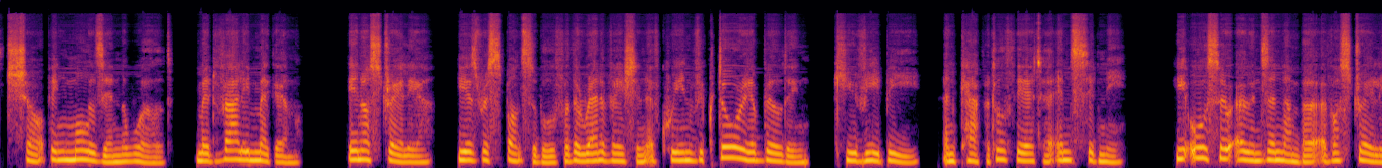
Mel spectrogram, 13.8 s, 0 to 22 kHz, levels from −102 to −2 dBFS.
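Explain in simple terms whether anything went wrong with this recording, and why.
Nothing went wrong here; there's no dropout, glitch, distortion or other fault to flag anywhere in the recording.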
